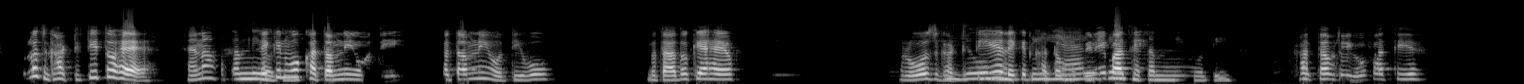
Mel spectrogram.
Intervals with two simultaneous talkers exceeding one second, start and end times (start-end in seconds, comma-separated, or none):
9.6-11.4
